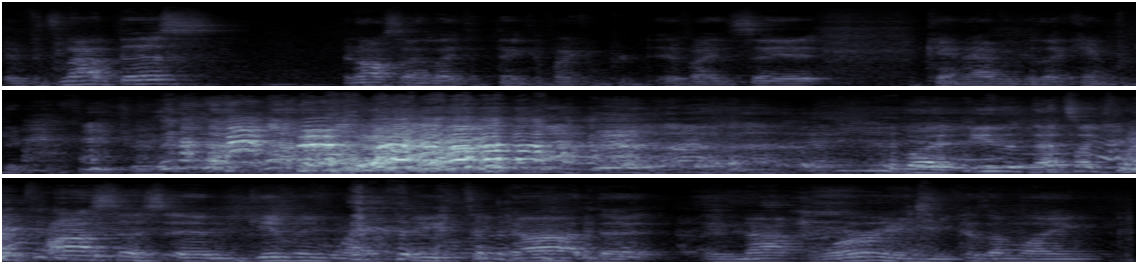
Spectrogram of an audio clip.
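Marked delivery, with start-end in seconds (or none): 5.0-7.6 a big burst of real laughter; hearty cracking-up laugh; loud laugh. Real, not acted.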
